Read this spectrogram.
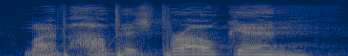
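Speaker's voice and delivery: slow, rasping, hoarse delivery. Speaker acts out how an upcoming conversation will go, putting on a hoarse voice. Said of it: "with a hoarse voice".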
